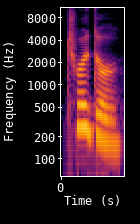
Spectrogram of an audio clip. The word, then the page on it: trigger: tríɡər; トゥリガァ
